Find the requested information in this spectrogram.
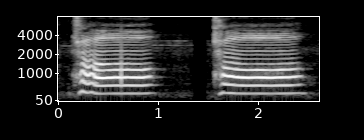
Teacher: এই খটা গলার ঠিক শেষ ভাগ থেকে উচ্চারণ হবে। আপনাদের যদি সহজভাবে উচ্চারণ না করতে পারেন, আপনারা একটা আঙ্গুল গলার শেষ ভাগ সামান্য একটু চাপ দিয়ে উচ্চারণটা করবেন, তাহলে দেখবেন আপনারা সঠিকভাবে উচ্চারণ করতে পারেন।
